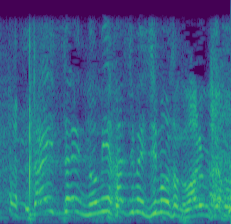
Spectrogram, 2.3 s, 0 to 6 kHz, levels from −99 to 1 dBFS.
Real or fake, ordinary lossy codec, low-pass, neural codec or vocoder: real; none; 5.4 kHz; none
